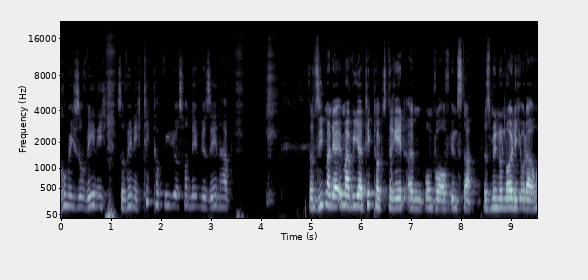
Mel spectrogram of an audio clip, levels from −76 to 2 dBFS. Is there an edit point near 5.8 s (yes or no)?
no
